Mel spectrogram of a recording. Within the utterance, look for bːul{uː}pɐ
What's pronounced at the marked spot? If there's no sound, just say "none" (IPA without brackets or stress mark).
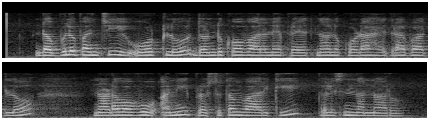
u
